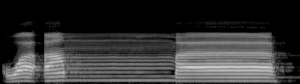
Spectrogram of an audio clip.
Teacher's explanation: اور اسی طرح یہ دوبارہ پھر مشدد حرف آ گیا تو حمزہ کو میم کے ساتھ ملائیں گے تو غنہ کریں گے. اور اب چونکہ کوئی آگے ملانے والا حرف نہیں ہے تو لہٰذا اس کو ہم ایک الف کے برابر ادا کریں گے، کیونکہ یہ الف مدہ کے اصول پورے ہو رہے ہیں یہاں پر.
